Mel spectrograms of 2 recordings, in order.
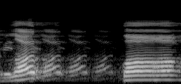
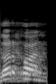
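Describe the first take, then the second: First: The word ends with a lengthened vowel, no n. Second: The word ends with a short vowel and n. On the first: The speaker calls it right. "tapi ghor ko" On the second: The speaker calls it wrong. "Jangan gorkon"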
